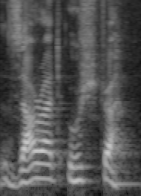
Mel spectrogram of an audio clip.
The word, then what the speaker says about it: Zarathustra: In his language, Avestan, his name is pronounced Zarathustra.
